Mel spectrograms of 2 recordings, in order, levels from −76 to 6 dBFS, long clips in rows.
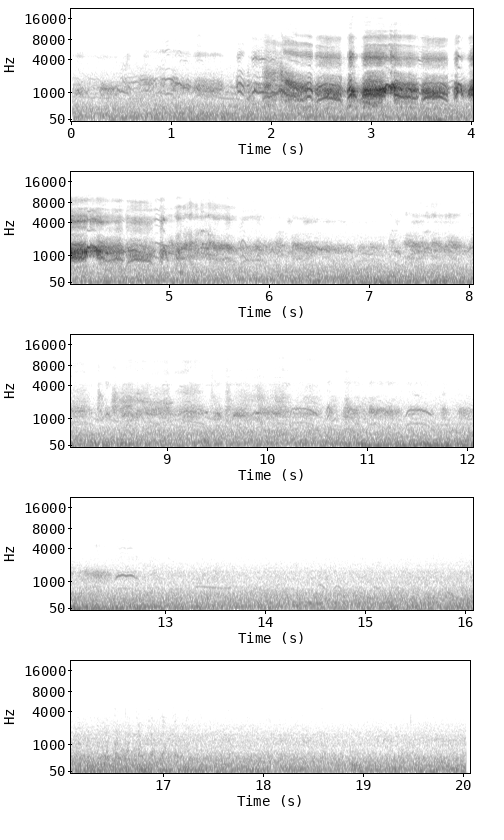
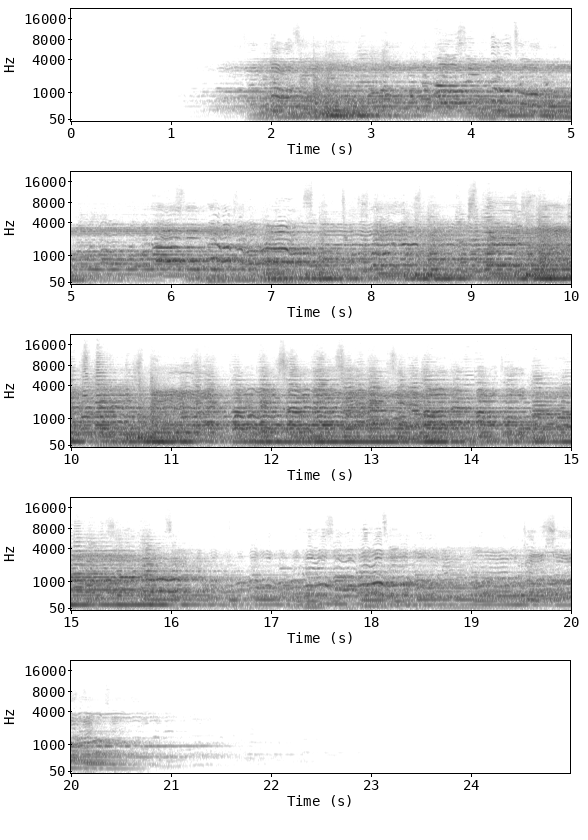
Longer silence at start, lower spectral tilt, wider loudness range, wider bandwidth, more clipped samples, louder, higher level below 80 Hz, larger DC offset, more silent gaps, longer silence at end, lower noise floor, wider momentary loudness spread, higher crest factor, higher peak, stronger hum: second, 0 s vs 1.55 s; second, -3.5 dB/octave vs -6 dB/octave; first, 24 LU vs 12 LU; first, 20 kHz vs 12 kHz; neither; about the same, -21 LUFS vs -21 LUFS; first, -46 dBFS vs -52 dBFS; neither; neither; second, 0.05 s vs 4.05 s; second, -45 dBFS vs under -90 dBFS; first, 25 LU vs 13 LU; first, 26 dB vs 18 dB; about the same, -2 dBFS vs -4 dBFS; neither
